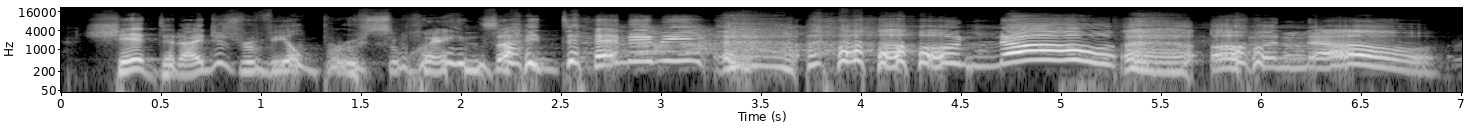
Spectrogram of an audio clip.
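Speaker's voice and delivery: loud, high wail breaking into laughter; mock-panicked laughter. Real, not acted. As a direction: crack up in horror at your own slip. Blurts a secret, cracks up.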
